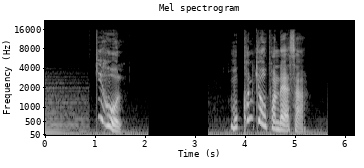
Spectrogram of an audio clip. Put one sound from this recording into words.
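A woman speaks with animation nearby.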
